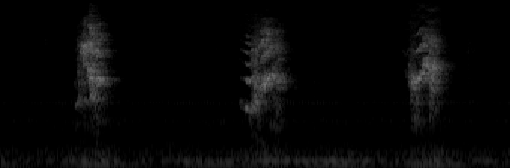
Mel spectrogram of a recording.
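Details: Two lovebirds eating on a tree give three shrill, harsh chirps spaced about a second apart, each a short burst, with quiet pauses between.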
